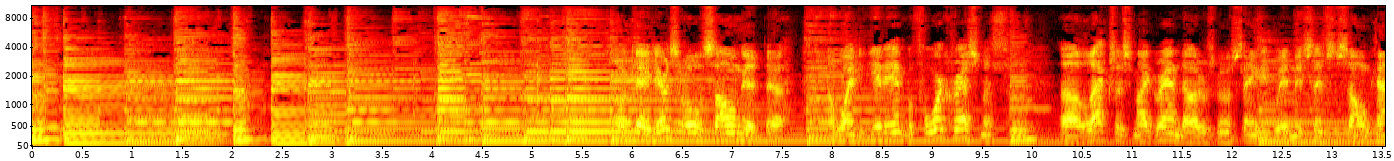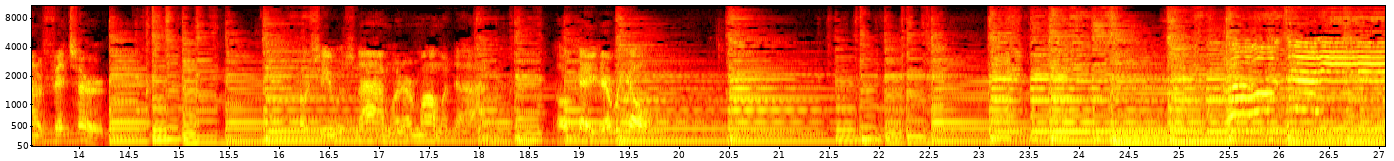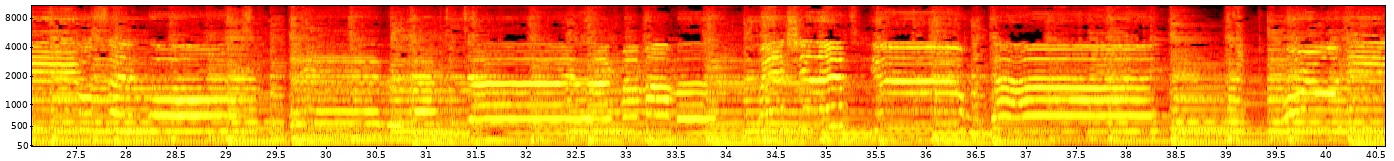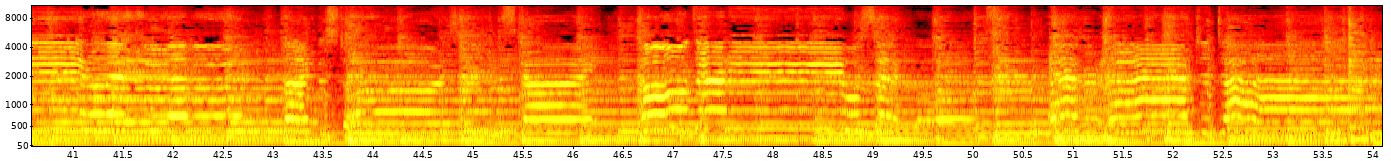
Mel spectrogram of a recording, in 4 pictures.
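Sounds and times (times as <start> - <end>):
mandolin: 0.0 - 10.7, 11.5 - 54.0
acoustic guitar strumming: 0.0 - 54.0.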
